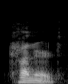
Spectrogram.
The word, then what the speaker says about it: Cunard: Cunard is how you pronounce it. Cunard.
